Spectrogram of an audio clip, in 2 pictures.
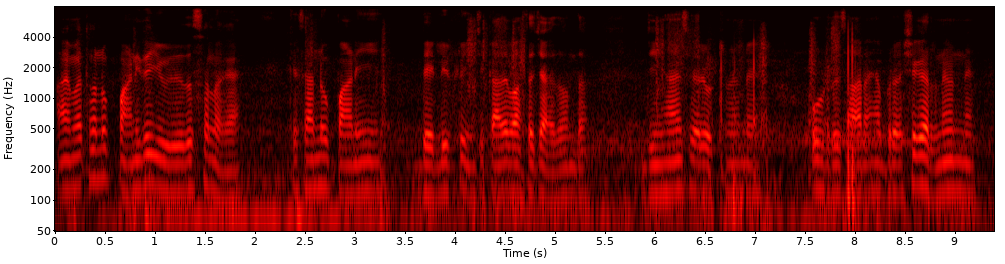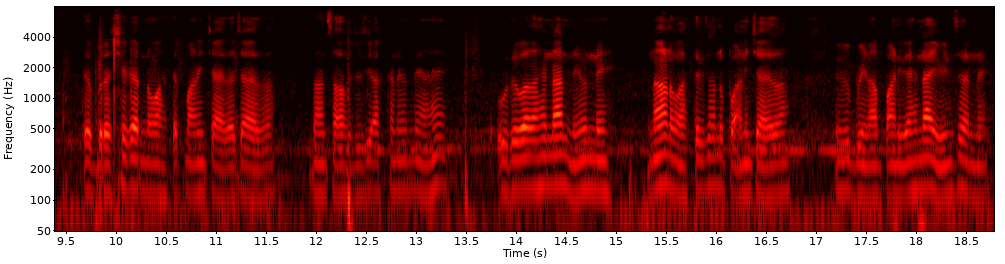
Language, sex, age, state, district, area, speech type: Dogri, male, 18-30, Jammu and Kashmir, Samba, urban, spontaneous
